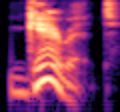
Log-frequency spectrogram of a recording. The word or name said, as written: garret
